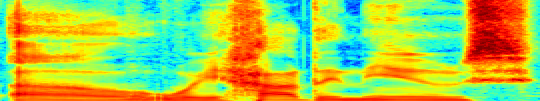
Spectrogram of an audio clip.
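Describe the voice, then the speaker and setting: A man's voice: deep voice, very slow, clean tone, no echo, studio quality. A Nigerian man in his thirties asking interview questions in a hesitant, deferential manner. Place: small furnished room indoors, on a sofa. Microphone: handheld interview microphone.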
